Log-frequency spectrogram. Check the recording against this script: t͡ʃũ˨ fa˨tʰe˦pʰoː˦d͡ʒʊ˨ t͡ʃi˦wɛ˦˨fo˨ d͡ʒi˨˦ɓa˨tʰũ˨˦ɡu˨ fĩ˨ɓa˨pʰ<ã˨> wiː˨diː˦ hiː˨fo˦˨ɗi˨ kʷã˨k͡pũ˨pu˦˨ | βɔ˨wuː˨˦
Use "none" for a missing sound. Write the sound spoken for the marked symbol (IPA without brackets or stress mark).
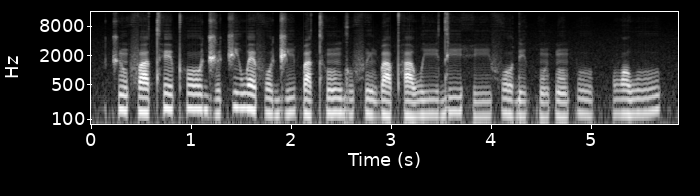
a˨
